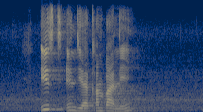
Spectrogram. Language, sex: Zulu, female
